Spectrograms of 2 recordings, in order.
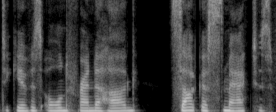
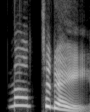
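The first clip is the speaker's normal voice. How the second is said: much higher, louder sudden squeak; manic squeak; 13 semitones higher, 6 dB louder than usual. A narrator's reading. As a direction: shoot up into a crazy squeal. King's sudden high squeak.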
